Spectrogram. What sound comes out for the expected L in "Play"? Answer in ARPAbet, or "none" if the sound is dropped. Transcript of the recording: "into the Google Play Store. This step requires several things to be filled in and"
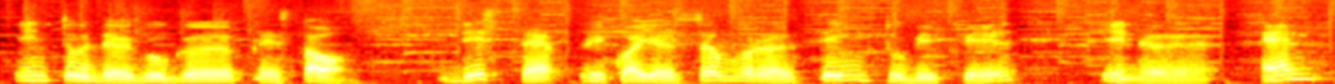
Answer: L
